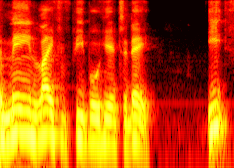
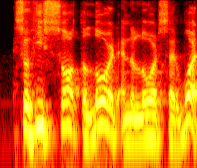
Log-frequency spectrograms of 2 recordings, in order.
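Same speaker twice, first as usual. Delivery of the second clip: normal talking voice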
